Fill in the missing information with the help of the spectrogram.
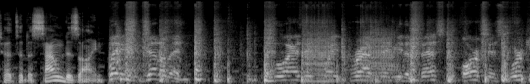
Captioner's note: beat boxing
